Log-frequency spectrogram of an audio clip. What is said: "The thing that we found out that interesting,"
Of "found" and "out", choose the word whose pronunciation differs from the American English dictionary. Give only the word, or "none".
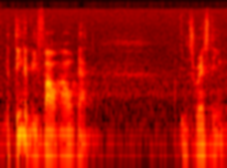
found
